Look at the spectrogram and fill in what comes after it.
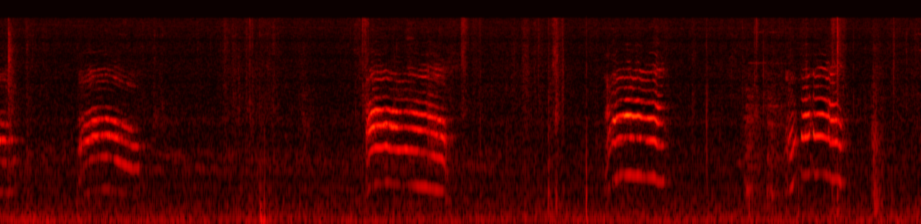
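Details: Four separate wavering meows spaced a few seconds apart from the retired neighbourhood boss cat Yongo (Kuro), under home end-of-life care, in a quiet indoor setting with occasional clicks.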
